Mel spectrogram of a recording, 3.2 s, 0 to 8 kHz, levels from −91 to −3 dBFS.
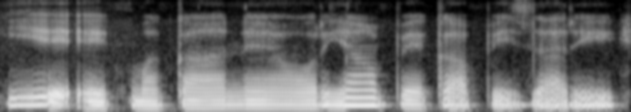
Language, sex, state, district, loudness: Hindi, female, Haryana, Rohtak, -16 LUFS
